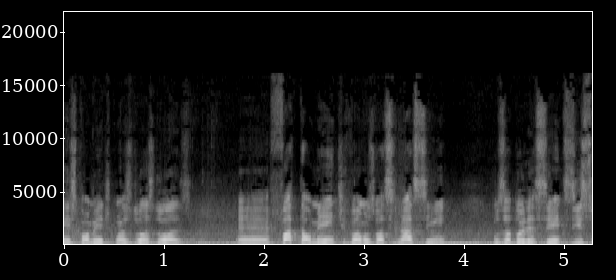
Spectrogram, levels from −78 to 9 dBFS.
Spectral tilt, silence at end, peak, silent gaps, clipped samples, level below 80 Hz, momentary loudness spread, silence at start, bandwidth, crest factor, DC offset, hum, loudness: -5.5 dB/octave; 0 s; 0 dBFS; none; under 0.1%; -32 dBFS; 10 LU; 0 s; 16 kHz; 18 dB; under 0.1%; none; -18 LUFS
